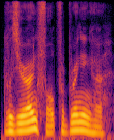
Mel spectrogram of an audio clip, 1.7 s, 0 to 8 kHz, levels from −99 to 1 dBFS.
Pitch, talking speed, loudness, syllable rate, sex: 120 Hz, 280 wpm, -15 LUFS, 6.0 syllables/s, male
